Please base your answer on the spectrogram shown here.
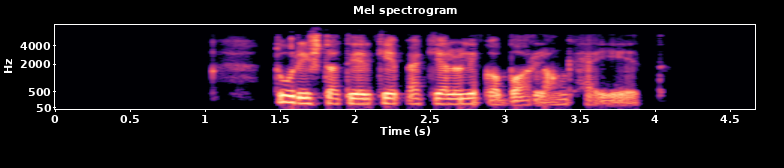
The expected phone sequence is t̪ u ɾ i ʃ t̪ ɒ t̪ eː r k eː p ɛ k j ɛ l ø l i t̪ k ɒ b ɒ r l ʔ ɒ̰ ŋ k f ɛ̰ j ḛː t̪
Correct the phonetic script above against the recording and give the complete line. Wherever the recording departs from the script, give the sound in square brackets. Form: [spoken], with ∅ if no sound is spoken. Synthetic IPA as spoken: t̪ u ɾ i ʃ t̪ ɒ t̪ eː r k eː p ɛ k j ɛ l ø l i [∅] k ɒ b ɒ r l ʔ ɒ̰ ŋ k [h] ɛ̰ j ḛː t̪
